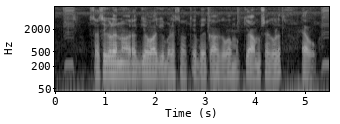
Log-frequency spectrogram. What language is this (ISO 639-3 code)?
kan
